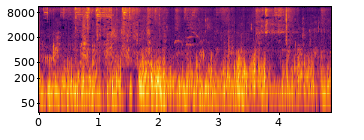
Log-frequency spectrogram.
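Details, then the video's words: Doberman and Belgian Malinois in a dogfight at a dog park, broken up with an e-collar correction; steady low, rough growling and snarling fills the moment, dense and unbroken, with scuffling and faint human sounds above. "Doberman vs Belgian Malinois Dogfight E-Collar Correction At Dog park"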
